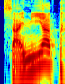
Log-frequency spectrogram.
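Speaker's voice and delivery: ordinary talk, nothing marked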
